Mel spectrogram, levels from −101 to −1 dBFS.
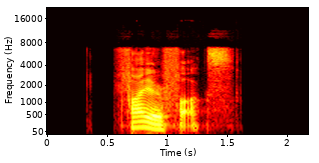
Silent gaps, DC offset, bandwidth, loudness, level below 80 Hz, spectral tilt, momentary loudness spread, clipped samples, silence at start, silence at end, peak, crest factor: none; under 0.1%; 7.2 kHz; -19 LUFS; -60 dBFS; -4.5 dB/octave; 14 LU; under 0.1%; 0.6 s; 0.65 s; -2 dBFS; 20 dB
